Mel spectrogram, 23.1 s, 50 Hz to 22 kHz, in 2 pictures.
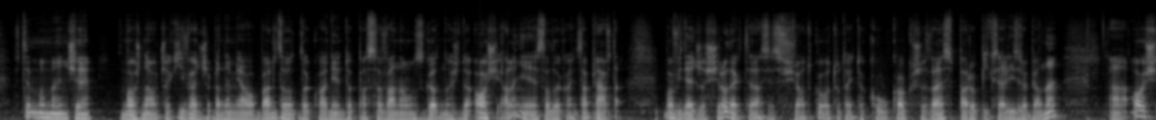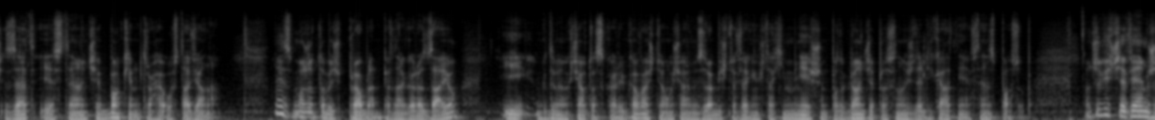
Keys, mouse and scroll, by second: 0.6 g, 11.2-15.2 middle drag, 16.7-17.0 scroll up 1, 19.0 g.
